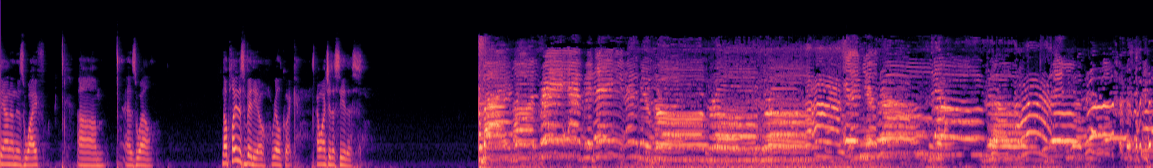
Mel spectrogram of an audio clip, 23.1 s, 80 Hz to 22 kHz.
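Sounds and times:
children singing together: 9.6s - 23.0s.

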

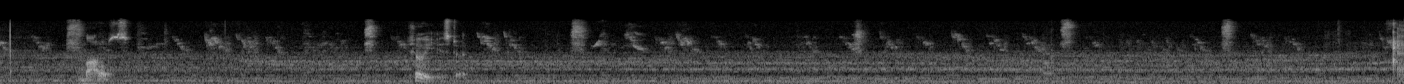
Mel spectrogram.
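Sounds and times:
steady low hum: 0.0s - 14.0s
toucan chirping: 4.8s - 13.0s.

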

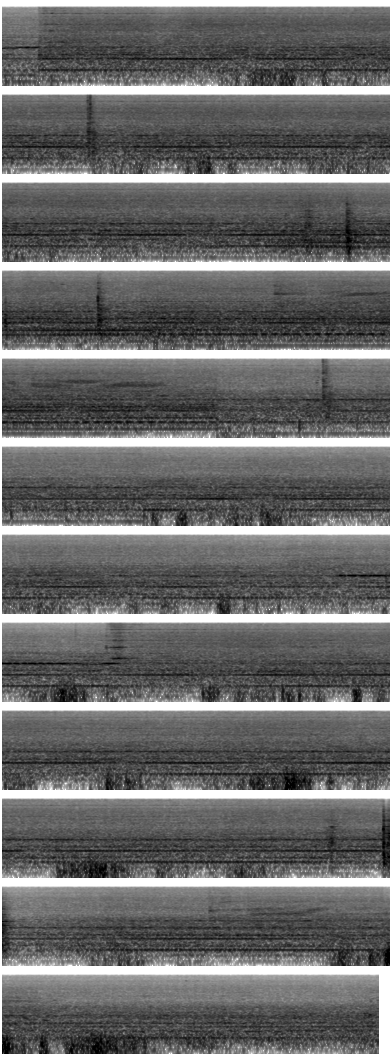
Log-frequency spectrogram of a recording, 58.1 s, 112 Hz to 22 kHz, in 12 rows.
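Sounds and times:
sawmill machinery humming: 0.0s - 58.0s
sharp knocks: 47.8s - 48.8s.

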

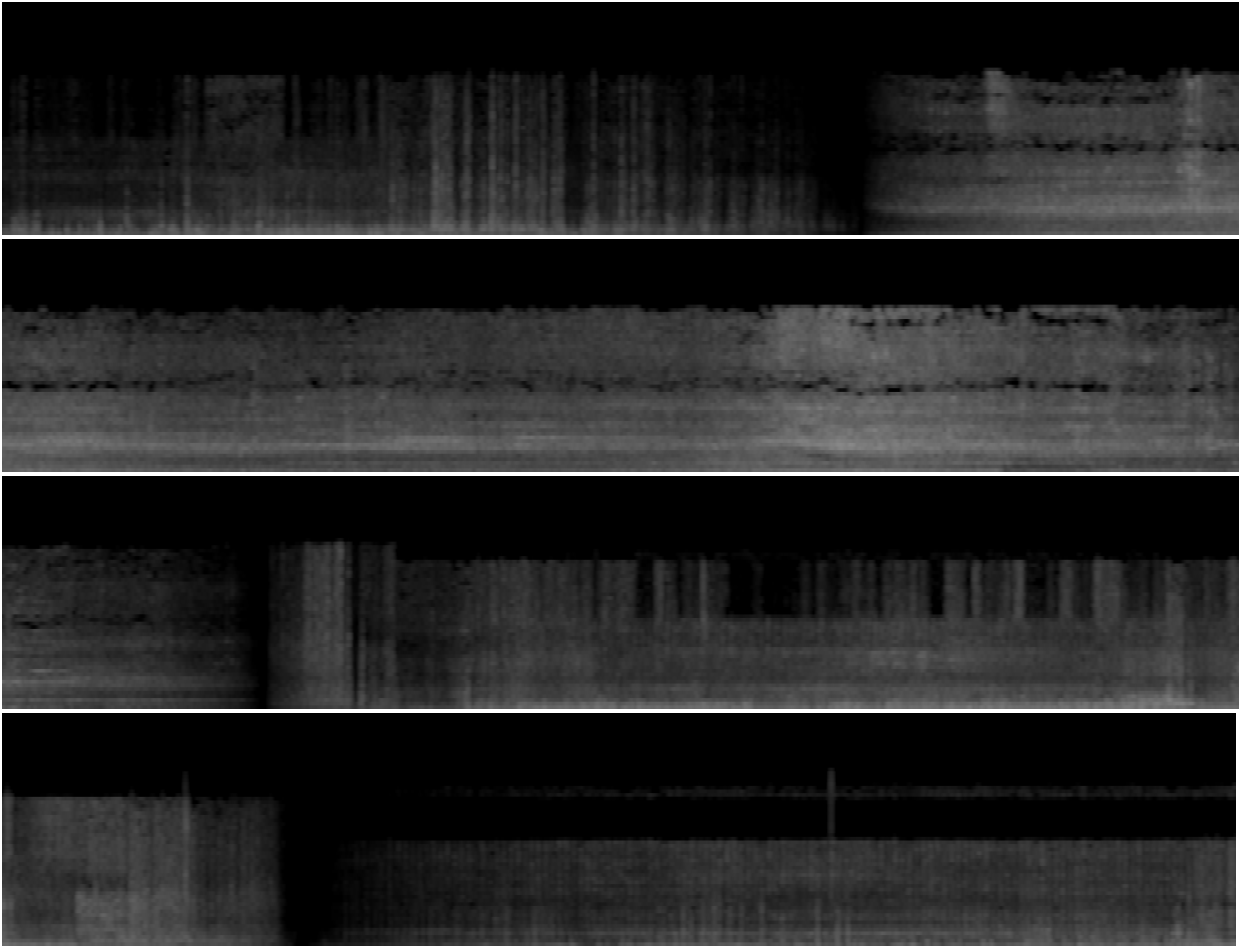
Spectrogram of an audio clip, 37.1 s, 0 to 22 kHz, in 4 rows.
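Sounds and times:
wind on microphone: 0.0s - 20.0s, 20.6s - 37.0s
motorcycle running: 12.8s - 18.7s, 30.2s - 37.0s.

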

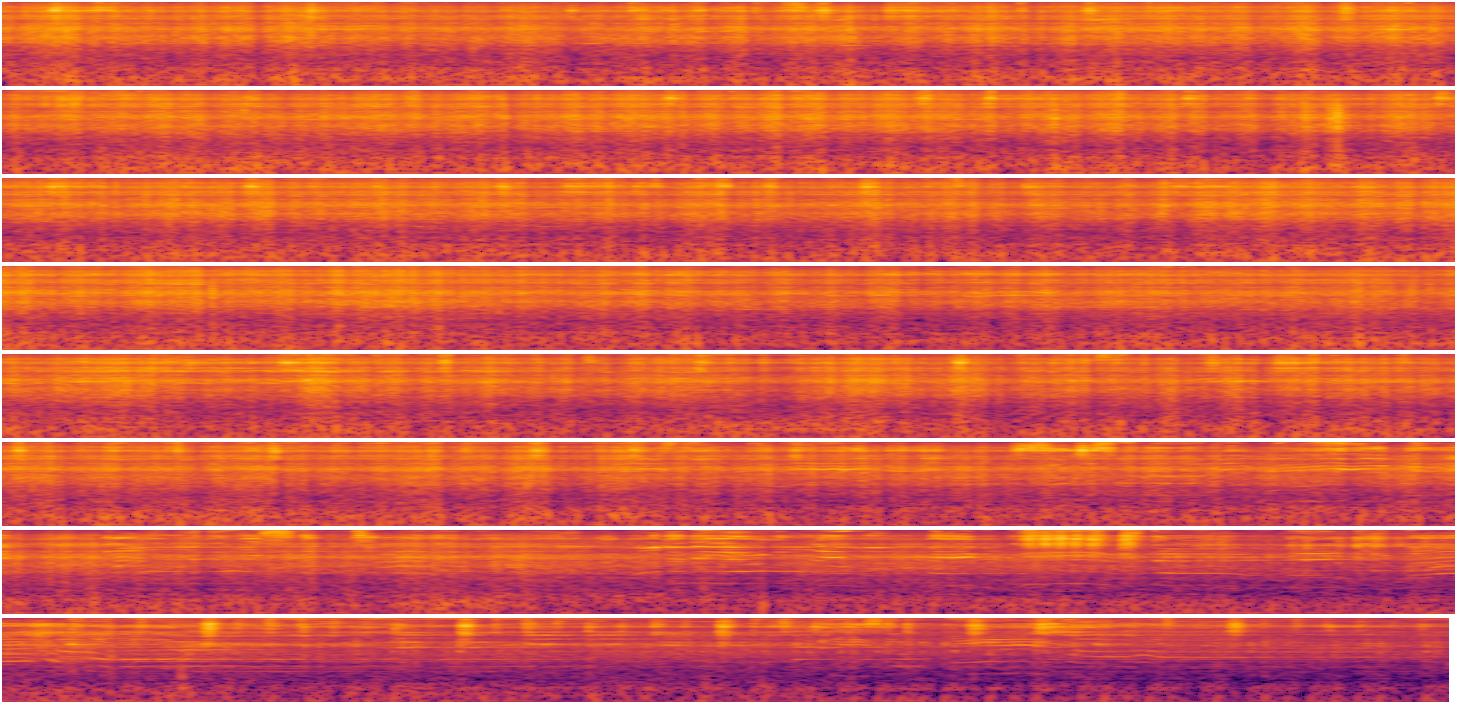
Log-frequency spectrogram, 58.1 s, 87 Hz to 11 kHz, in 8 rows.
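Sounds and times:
motorcycle engine cruising: 0.0s - 58.0s
wind rumble on microphone: 0.0s - 58.0s.

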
